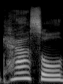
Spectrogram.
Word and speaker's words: castle: H is silent and Castle the t is silent that's true and the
